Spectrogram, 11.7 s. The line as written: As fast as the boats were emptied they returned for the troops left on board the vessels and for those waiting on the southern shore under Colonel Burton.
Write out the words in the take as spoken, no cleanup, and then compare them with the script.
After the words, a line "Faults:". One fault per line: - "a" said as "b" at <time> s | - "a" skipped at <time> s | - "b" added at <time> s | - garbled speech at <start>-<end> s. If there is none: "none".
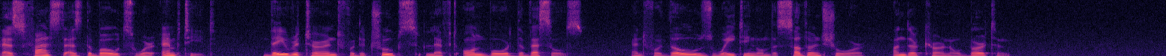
As fast as the boats were emptied they returned for the troops left on board the vessels and for those waiting on the southern shore under Colonel Burton.
Faults:
none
